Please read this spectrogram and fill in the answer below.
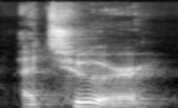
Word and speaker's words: auteur: Fraser's film career was revitalized by appearances in major auteur.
